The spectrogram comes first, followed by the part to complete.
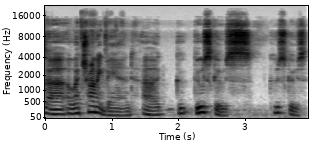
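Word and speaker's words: GusGus: electronic band uh gogus Goose goose is how it's pronounced I always thought it was Gus Gus but it's pronounced Goose goose and they're out of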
